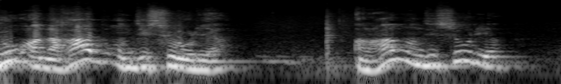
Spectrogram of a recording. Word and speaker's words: Syria: Ils n'ont pas appelé tout à fait Syria la prononciation c'est souria parce que Y en grec c'eston c'est un ou Y en grec.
